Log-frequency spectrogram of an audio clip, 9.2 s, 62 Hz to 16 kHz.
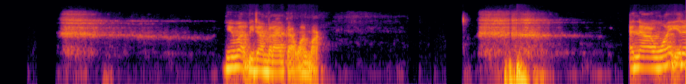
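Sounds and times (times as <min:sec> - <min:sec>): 
slow deep breath during a guided breathing exercise: 0:00.8 - 0:02.9, 0:04.5 - 0:05.5, 0:06.3 - 0:08.0
speech: 0:03.0 - 0:04.4, 0:08.4 - 0:09.1.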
